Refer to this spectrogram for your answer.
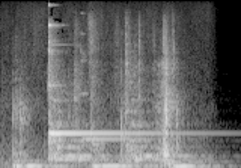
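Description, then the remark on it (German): A doorbell rings once with a bright, sharp strike, its clear tone lingering and slowly fading while low, muffled thumps and rumbling continue underneath. “Die Tür.”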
